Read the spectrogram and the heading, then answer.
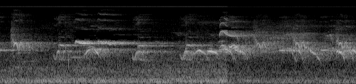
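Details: Greater racket-tailed drongo song recorded 7 February 2018, mixing clear ringing whistles with harsh rasping chatters in quick alternating phrases, some notes layered at higher pitch, over low background noise.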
